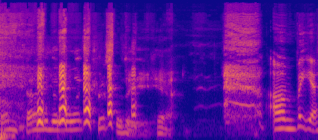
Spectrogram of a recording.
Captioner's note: laughs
